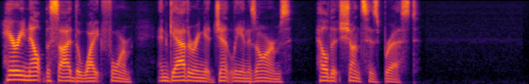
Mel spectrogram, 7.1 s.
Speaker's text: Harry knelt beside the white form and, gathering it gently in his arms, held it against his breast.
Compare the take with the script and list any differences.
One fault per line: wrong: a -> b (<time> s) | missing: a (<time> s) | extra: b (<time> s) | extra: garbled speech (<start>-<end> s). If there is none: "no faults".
wrong: against -> shunts (4.5 s)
